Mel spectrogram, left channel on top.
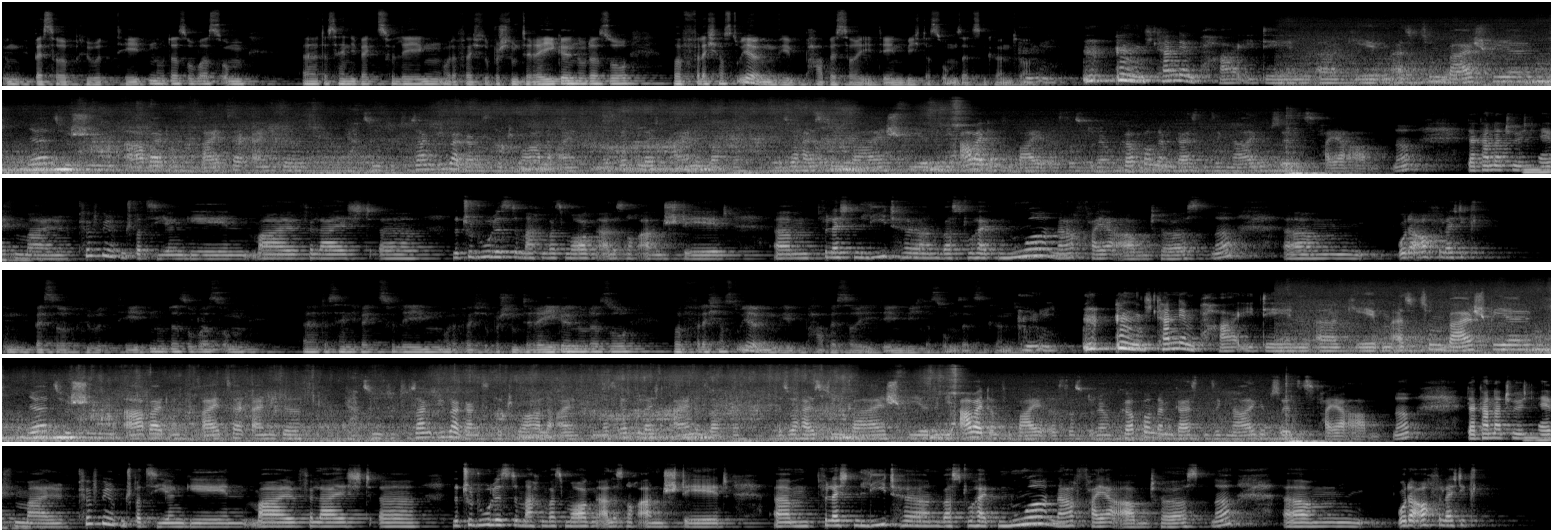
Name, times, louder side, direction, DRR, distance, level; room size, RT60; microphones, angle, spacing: voice 1, 0.0-2.4 3.0-10.3 30.7-31.0, left 3 dB, 80° left, 10 dB, 0.5 m, -29 dB
voice 2, 10.2-10.5 10.8-44.6 44.9-45.7, right 4 dB, 35° right, 9 dB, 0.3 m, -27 dB
sound 1, 12.7-28.5, right 1 dB, 55° right, 0.8 m, -28 dB
7.5 x 4.1 x 4.3 m, 1.0 s
head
